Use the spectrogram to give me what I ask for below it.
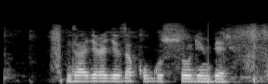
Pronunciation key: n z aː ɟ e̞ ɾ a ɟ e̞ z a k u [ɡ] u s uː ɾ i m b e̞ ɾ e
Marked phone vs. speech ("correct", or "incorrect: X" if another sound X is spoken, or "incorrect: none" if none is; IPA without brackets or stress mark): correct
